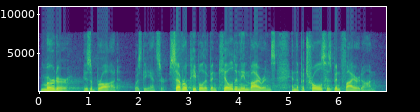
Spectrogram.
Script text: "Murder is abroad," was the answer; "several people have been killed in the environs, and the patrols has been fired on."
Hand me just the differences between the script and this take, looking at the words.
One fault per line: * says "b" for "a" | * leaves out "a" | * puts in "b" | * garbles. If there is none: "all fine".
all fine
